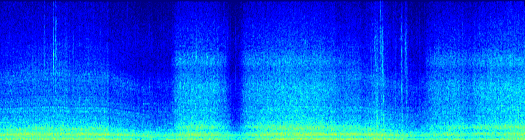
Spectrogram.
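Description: A heavy truck engine rumbles and strains as it climbs over rocks.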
